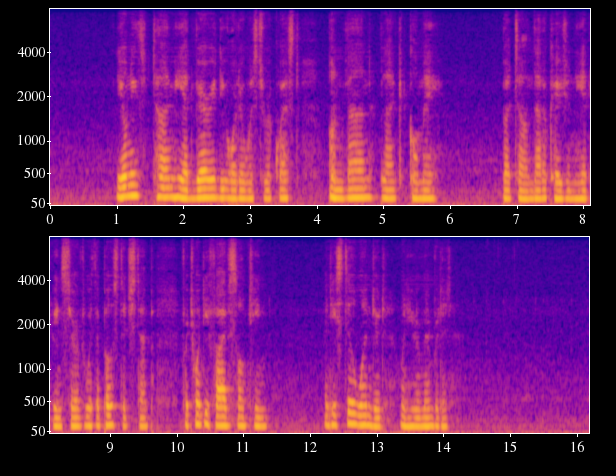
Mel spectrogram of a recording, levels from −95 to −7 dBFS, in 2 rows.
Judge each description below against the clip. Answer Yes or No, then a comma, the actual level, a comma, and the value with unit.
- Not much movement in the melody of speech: Yes, narrow, 1.9 semitones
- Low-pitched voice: Yes, low, 130 Hz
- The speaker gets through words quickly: No, average, 145 wpm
